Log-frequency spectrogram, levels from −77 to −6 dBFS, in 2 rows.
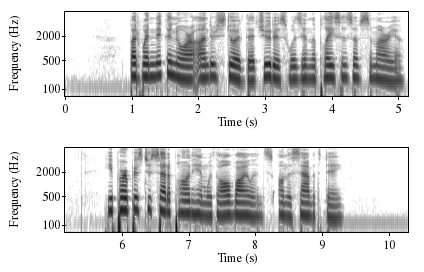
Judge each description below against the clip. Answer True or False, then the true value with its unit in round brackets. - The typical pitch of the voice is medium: True (180 Hz)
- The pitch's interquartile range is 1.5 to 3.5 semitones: True (2.8 semitones)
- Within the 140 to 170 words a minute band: True (150 wpm)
